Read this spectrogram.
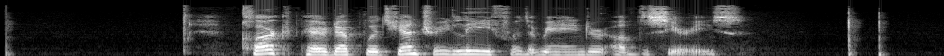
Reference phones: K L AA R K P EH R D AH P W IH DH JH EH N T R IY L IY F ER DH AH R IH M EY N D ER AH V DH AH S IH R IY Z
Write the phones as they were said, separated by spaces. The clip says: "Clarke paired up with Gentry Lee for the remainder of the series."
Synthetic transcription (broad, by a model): K L AA R K P EH R D AH P W IH DH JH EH N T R IY L IY F ER DH AH R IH IH N D ER AH V DH AH S IH R IY Z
